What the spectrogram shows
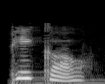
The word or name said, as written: pico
